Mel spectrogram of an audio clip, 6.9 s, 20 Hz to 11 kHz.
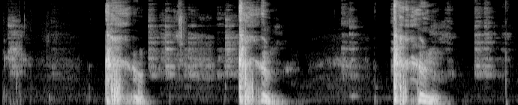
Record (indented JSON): {
  "three_cough_length": "6.9 s",
  "three_cough_amplitude": 32768,
  "three_cough_signal_mean_std_ratio": 0.35,
  "survey_phase": "beta (2021-08-13 to 2022-03-07)",
  "age": "65+",
  "gender": "Male",
  "wearing_mask": "No",
  "symptom_none": true,
  "smoker_status": "Never smoked",
  "respiratory_condition_asthma": false,
  "respiratory_condition_other": false,
  "recruitment_source": "REACT",
  "submission_delay": "2 days",
  "covid_test_result": "Negative",
  "covid_test_method": "RT-qPCR"
}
